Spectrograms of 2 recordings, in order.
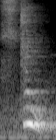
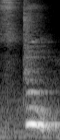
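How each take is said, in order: The two takes are said the same way.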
